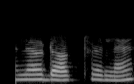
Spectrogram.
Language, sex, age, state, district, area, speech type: Malayalam, female, 18-30, Kerala, Kozhikode, urban, conversation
